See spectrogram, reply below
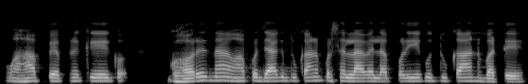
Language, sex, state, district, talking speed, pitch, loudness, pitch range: Bhojpuri, male, Bihar, Saran, 205 wpm, 160 Hz, -24 LUFS, 150-165 Hz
